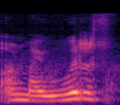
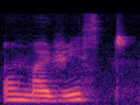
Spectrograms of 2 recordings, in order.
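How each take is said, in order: First: The w sound at the start is pronounced. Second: The w sound at the start is silent. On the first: The speaker calls it wrong. "Don't say on my wrist" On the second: The speaker calls it right. "It's on my wrist"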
